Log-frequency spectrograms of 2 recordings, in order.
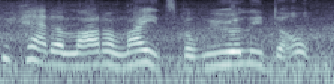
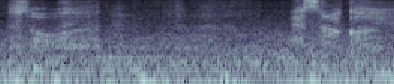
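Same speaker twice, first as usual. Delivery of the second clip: whispered; 9 dB quieter than usual. Real, not acted. Worried aside while cold outside.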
